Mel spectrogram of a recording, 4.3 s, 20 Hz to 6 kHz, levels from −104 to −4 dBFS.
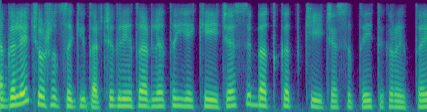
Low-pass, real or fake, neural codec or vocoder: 5.4 kHz; fake; codec, 16 kHz, about 1 kbps, DyCAST, with the encoder's durations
